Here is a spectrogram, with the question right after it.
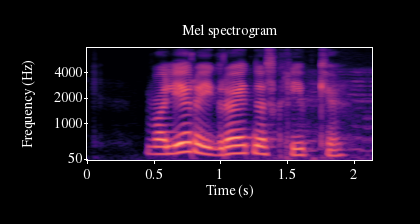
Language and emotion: Russian, neutral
